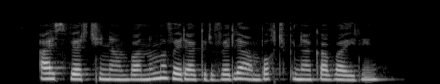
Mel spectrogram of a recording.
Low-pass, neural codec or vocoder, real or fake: 7.2 kHz; none; real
